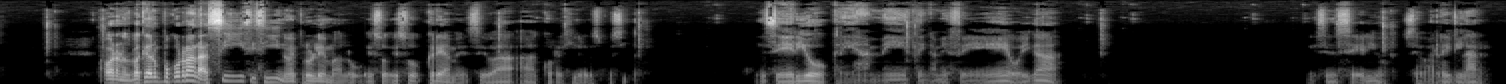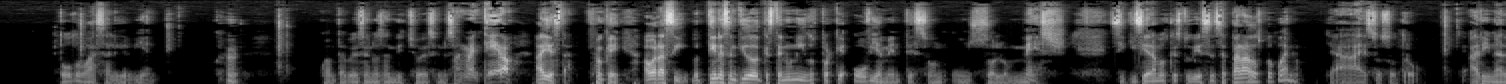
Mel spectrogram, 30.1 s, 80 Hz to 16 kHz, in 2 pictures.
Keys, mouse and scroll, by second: 0.6 shift+right click, 1.4 f, 2.2 shift+middle click, 2.7 shift+scroll down 2, 3.1-5.4 middle drag, 5.7 right click, 6.4 shift+right click, 6.8 shift+middle click, 8.0 shift+right click, 8.8 shift+right click, 10.0 f, 10.4 middle click, 11.8 shift+right click, 12.2 shift+right click, 13.4 shift+right click, 13.9 shift+right click, 14.8 shift+f, 15.3 scroll down 2, 15.7-16.8 drag, 16.8 a, 17.2-17.6 scroll down 1, 17.7 a, 18.8 u, 19.8 click, 22.4 middle click.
